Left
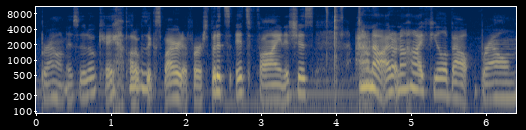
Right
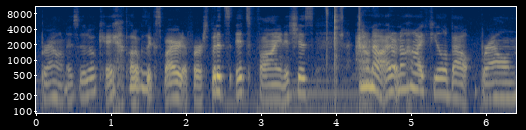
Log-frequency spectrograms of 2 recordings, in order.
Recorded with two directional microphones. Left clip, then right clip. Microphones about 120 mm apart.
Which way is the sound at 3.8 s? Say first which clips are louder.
Right 3 dB; centre (ahead or behind).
